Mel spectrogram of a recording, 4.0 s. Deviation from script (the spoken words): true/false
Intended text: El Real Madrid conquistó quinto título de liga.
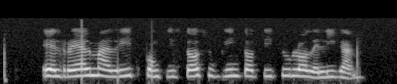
true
